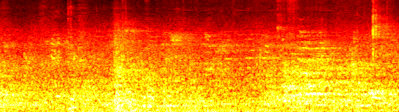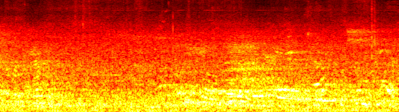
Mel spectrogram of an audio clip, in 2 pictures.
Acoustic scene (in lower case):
crowded indoor space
